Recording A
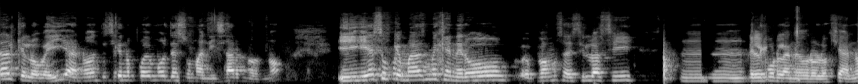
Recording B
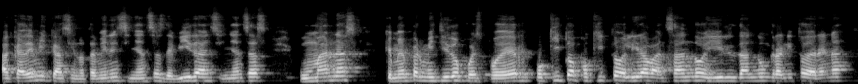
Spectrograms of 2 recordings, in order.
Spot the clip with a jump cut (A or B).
A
